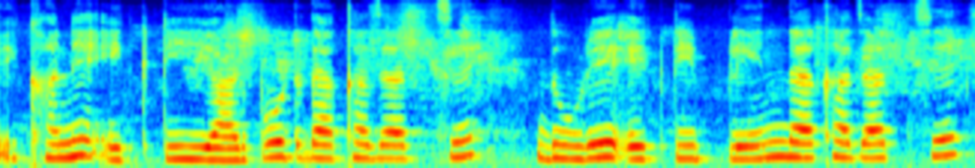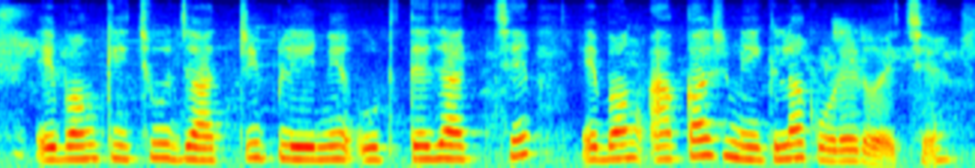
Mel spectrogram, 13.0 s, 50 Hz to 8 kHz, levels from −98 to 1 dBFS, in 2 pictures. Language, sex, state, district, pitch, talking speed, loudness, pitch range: Bengali, female, West Bengal, Kolkata, 235 Hz, 95 wpm, -19 LUFS, 220-250 Hz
